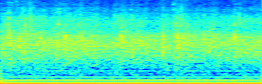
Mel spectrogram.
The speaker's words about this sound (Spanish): Si le va a dar un aplauso, déselo al Señor esta noche.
